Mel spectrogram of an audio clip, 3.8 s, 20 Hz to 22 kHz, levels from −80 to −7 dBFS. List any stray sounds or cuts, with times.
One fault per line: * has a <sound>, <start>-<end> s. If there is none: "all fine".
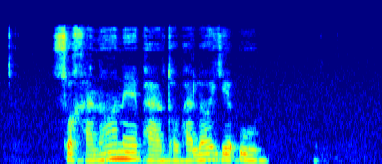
all fine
